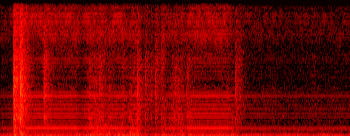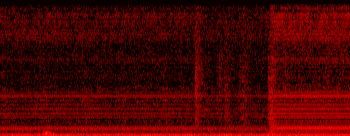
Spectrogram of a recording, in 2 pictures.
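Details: Guitar with the Bob button reinstalled hums with nothing played; the hum is gone when the button is on, and the owner suspects the button or its chip. After handling clicks, a low steady buzz remains; interference source unclear.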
